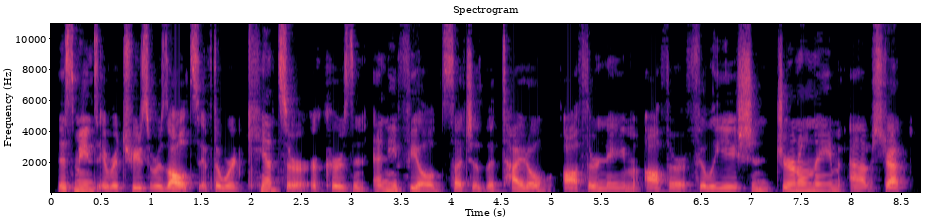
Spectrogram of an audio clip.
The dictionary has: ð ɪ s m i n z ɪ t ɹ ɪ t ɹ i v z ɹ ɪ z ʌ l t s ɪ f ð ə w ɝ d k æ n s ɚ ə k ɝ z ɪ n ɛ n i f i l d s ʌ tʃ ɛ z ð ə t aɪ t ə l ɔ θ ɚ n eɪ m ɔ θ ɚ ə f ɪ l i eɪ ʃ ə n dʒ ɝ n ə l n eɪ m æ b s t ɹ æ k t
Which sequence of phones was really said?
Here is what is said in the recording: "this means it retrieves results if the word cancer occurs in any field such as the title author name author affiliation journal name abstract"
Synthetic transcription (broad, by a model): ð ɪ s m i n z ɪ t ɹ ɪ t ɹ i z ɹ ɪ z ʌ l t s ɪ f ð ə w ɝ d k æ n s ɚ ə k ɝ z ɪ n ɛ n i f i l d s ʌ tʃ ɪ z ð ə t aɪ t l ɔ θ ɚ n eɪ m ɔ θ ɚ ə f ɪ l i eɪ ʃ ə n dʒ ɝ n l n eɪ m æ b s t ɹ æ k t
